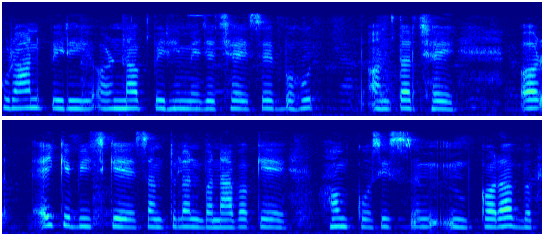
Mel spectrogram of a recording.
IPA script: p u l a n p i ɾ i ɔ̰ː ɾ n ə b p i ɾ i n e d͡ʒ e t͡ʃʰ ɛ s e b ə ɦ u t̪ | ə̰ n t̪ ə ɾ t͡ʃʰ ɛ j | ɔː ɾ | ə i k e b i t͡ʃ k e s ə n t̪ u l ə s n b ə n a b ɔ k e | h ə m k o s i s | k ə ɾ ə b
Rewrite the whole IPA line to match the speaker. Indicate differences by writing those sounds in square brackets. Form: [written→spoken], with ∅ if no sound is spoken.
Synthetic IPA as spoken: p u [l→ɾ] a n p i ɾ i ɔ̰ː ɾ n ə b p i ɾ i [n→m] e d͡ʒ e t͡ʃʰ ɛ s e b ə ɦ u t̪ | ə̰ n t̪ ə ɾ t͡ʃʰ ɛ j | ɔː ɾ | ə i k e b i t͡ʃ k e s ə n t̪ u l ə [s→∅] n b ə n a b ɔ k e | h ə m k o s i s | k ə ɾ ə b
